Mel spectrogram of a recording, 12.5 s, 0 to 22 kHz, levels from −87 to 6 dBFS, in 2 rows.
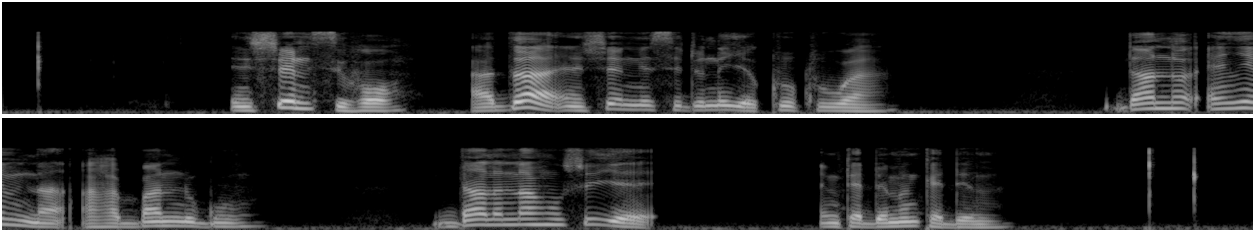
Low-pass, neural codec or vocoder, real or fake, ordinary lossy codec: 7.2 kHz; codec, 16 kHz, 4 kbps, X-Codec, HuBERT features, trained on balanced general audio; fake; none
